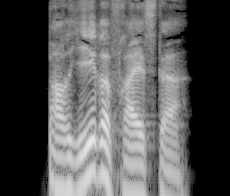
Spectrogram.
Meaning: inflection of barrierefrei: 1. strong/mixed nominative masculine singular superlative degree 2. strong genitive/dative feminine singular superlative degree 3. strong genitive plural superlative degree
- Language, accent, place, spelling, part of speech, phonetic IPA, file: German, Germany, Berlin, barrierefreister, adjective, [baˈʁi̯eːʁəˌfʁaɪ̯stɐ], De-barrierefreister.ogg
